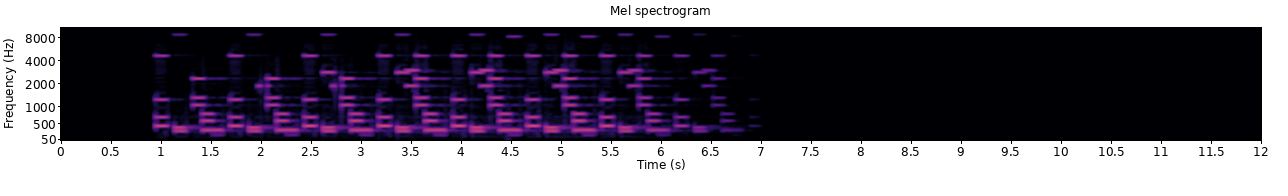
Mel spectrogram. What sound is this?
beeps in rhythm made with a computer. recorded and edited with logic synth plug ins.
